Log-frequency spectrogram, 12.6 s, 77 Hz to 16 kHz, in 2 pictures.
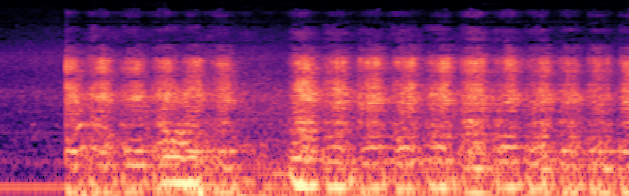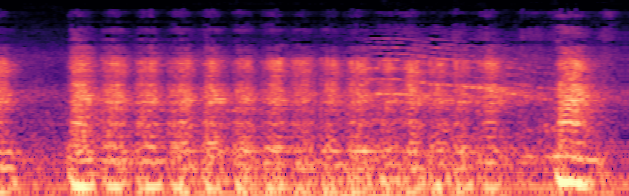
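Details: A girl with a 3-month chronic cough that failed inhaled and oral steroids gives runs of rapid, rhythmic, harsh cough-like throat sounds in bursts with brief pauses; a cough-like vocal tic of Tourette syndrome, not a true cough.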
